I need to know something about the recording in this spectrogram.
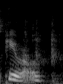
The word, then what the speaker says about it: pyrrole: It sounds sort of like I see the P and the Y, and I'm like it's Y, so it's pie, you know. But no, it's pyrrole.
